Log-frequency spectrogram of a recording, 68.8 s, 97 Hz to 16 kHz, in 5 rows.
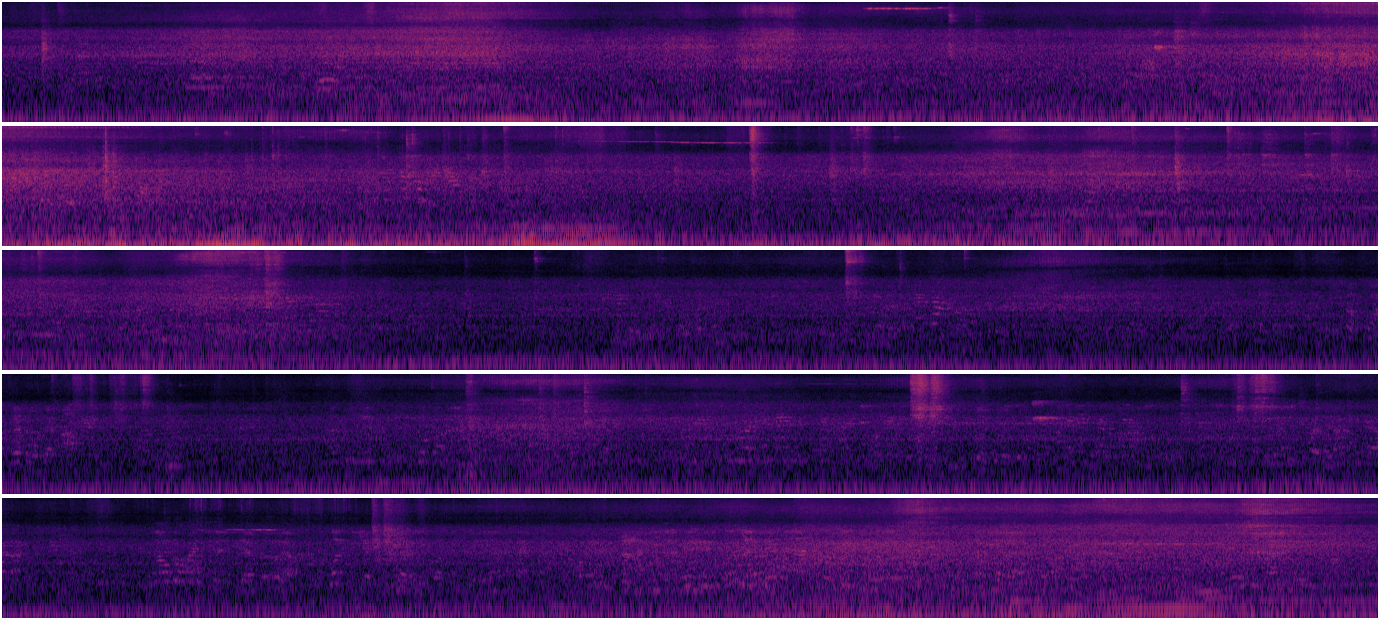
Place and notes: Zhonghua Rd., Beidou Township - Standing in front of the restaurant
In the roadside outside the restaurant, Traffic Sound, Binaural recordings, Zoom H6+ Soundman OKM II
Beidou Township, Changhua County, Taiwan, 23 December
